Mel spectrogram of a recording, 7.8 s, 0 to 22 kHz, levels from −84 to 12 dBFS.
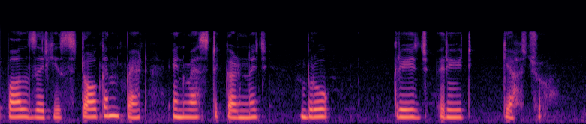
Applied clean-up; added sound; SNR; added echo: none; none; none; none.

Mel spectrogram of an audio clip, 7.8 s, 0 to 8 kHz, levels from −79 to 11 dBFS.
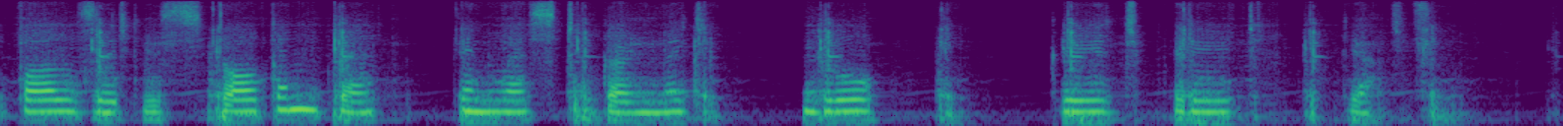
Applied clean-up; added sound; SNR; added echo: neural mask model RNNoise.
